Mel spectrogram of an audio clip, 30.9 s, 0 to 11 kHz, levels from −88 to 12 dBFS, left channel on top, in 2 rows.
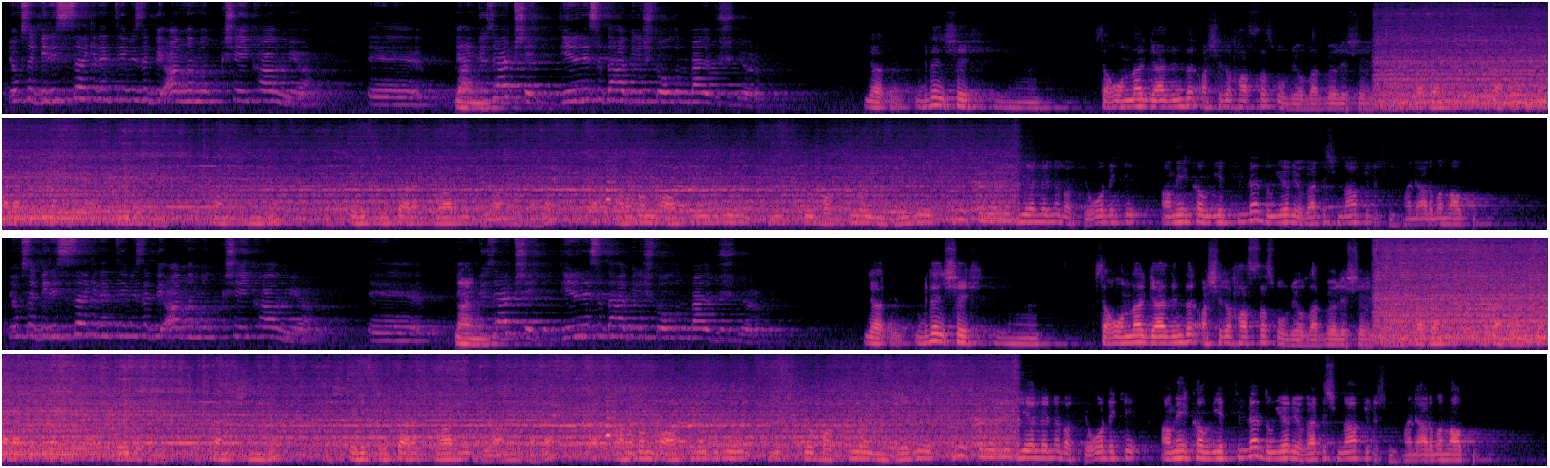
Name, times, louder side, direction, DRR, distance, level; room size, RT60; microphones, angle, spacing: voice 1, 0.1-3.1 3.6-7.6 21.4-21.7, left 2 dB, 75° left, 5 dB, 4.4 m, -41 dB
voice 2, 4.5-4.9 8.6-10.4 10.9-16.2 16.5-18.3 18.7-21.0 21.6-30.2, right 4 dB, 70° right, 11 dB, 0.8 m, -31 dB
sound 1, 13.7-25.6, right 4 dB, 35° right, 0.8 m, -30 dB
27.0 x 25.0 x 7.9 m, 1.5 s
head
